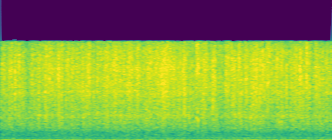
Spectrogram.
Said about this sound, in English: Wow, that fucking rain is coming down hard. Curious to see how fucking distracting it is. I mean, I can't see in the highway, so I guess.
